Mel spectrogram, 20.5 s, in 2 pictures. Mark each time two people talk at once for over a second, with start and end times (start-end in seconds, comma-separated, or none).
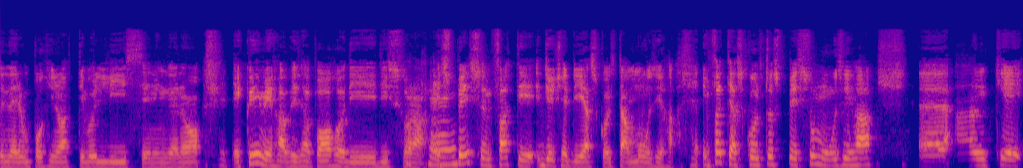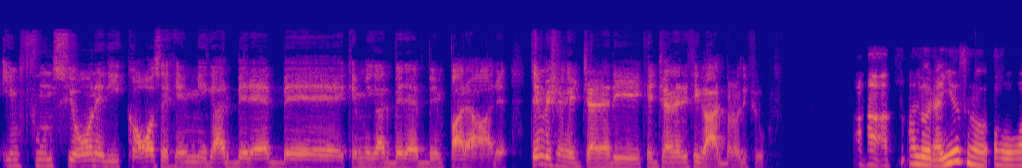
none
